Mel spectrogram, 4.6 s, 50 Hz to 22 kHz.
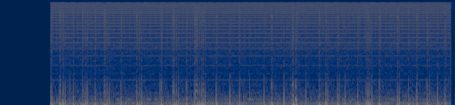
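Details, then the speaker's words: AMD Athlon K7 700MHz PC on Lucky Tech P6K7A motherboard, faulty onboard audio chipset: loud chaotic buzzing and clattering from line out and speaker output while idle; chipset disabled in BIOS, replaced with an old ISA sound card. "the audio chipset i disabled because i've tried to install windows on the machine before and there's something wrong with this chipset sitting on idle this is the sound i have from the line out and speakers output"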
